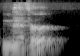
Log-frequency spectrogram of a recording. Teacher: the word never okay never you have a r sound usually in British English the r deletes so what we have is a the vowel is reduced it's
